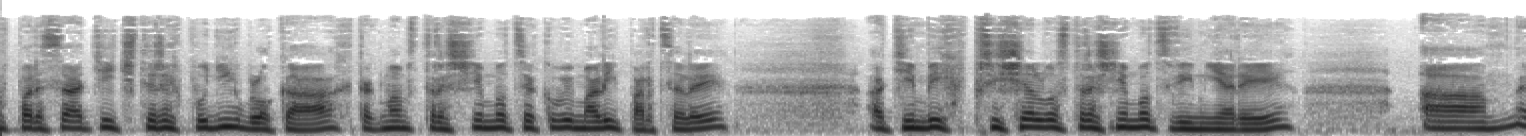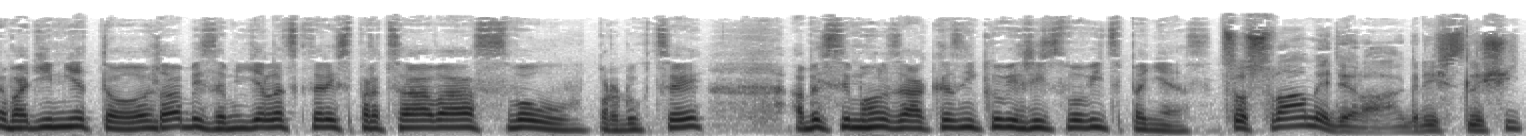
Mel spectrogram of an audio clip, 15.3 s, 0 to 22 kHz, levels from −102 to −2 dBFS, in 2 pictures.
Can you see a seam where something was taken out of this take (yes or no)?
yes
